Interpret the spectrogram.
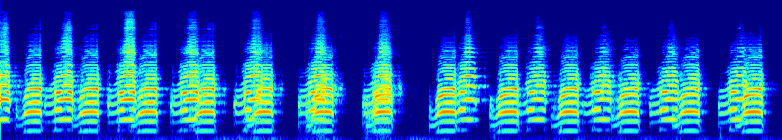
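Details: Series of loud, nasal honking notes from a black crowned crane, harmonic and slightly rasping, paired and repeated at a brisk even pace with one short break midway; no other animals or noise.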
